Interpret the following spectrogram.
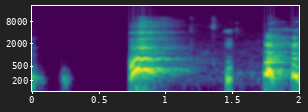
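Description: A short burst of laughter about three-quarters of a second in, with laughing speech starting again near the end.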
